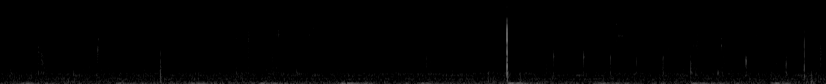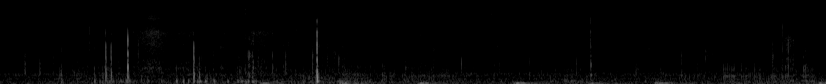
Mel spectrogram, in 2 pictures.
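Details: Rosemary, a pet cat, eating her wet food at lunch: soft, wet chewing and smacking with scattered sharp little clicks, quiet throughout, with a brief louder rustling burst near the middle.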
